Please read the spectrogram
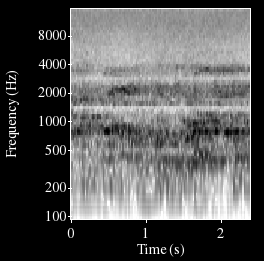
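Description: A pop song with a girl's lead vocal sung into a microphone, played loud over the PA in a school hall.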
